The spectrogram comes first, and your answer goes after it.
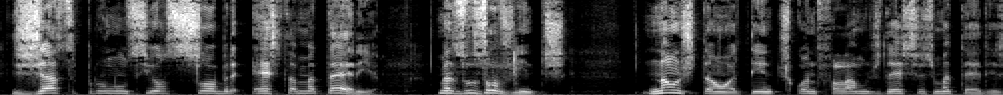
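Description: A man lays out the law for radio listeners in an emphatic, explanatory way, often posing a question and answering it himself. His voice sits a little high and has a husky edge, recorded dry and close. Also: darkish tone, no room sound. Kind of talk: radio legal advice.

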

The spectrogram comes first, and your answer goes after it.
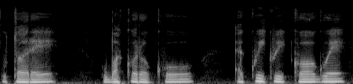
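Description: A woman, an actress, reading a novel excerpt as literary narration in a measured, expressive storytelling manner. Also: a bass voice, dry recording.

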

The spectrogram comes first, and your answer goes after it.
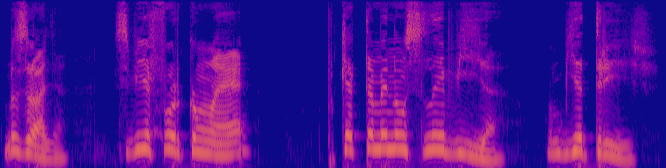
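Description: A man's voice: sits high, very animated, takes it slowly, no echo, studio quality, heavily acted. A man with a European Portuguese accent in comic scripted banter, asking puzzled questions and giving in easily.

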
